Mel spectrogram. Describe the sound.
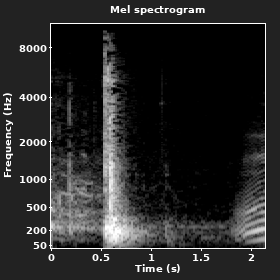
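A door slams shut with one sharp, heavy thud that quickly fades into near silence, after which a voice begins speaking.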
